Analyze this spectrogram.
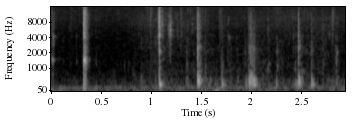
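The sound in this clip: Someone bites into a piece of chocolate: a sharp snap, then a series of soft, irregular crunching chews. It is quiet, with no voices.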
